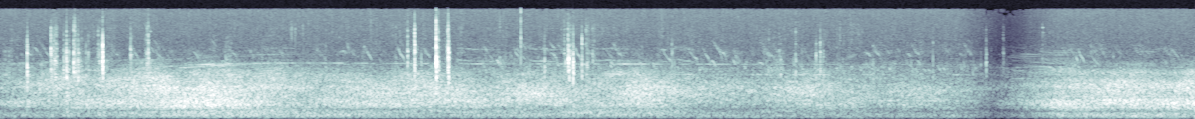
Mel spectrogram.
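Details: Steady outdoor rumble like distant traffic or wind, with a few sharp clicks and no clear animal calls. A brief quieter gap comes near the end before the background noise returns.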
